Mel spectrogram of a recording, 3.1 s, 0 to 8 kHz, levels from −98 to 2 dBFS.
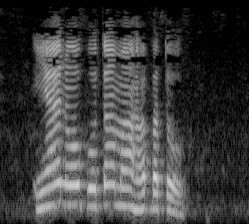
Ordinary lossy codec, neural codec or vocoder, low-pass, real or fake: MP3, 32 kbps; none; 7.2 kHz; real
